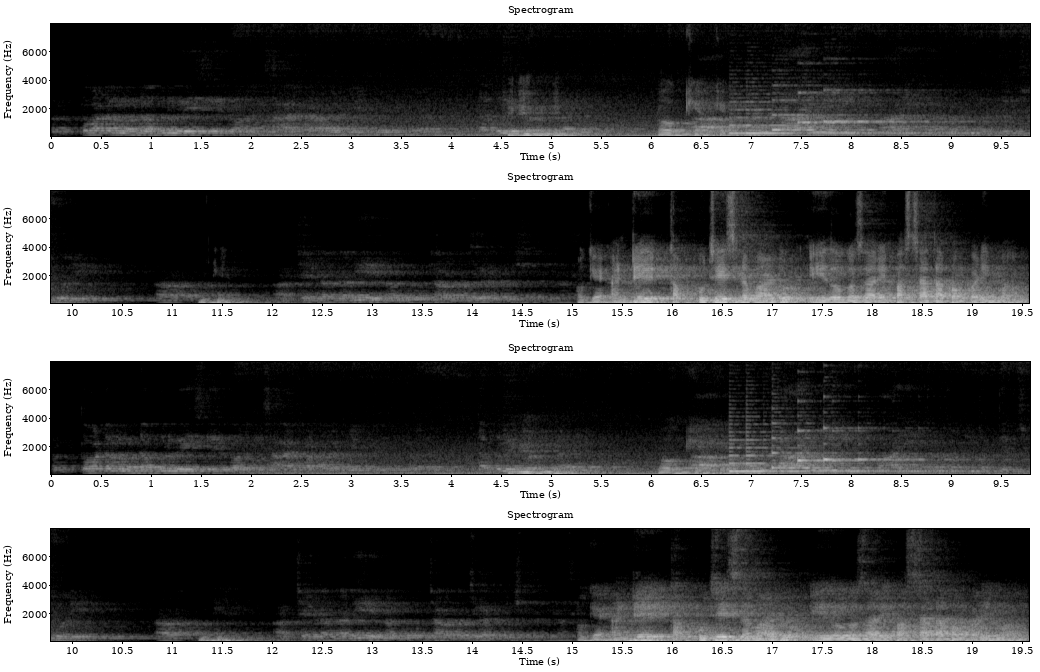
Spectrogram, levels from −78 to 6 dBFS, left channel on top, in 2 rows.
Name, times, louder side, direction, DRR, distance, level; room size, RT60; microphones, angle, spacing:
voice 1, 0.3-3.9 4.2-5.5 6.4-10.2 10.8-11.2 12.0-15.6, equal, 35° right, -6 dB, 1.7 m, -38 dB
sound 1, 1.8-9.9, equal, 20° left, 1.3 m, -41 dB
voice 2, 4.6-5.1 6.1-6.8 11.3-11.6 15.0-19.5, left 2 dB, 60° left, 2 dB, 0.6 m, -21 dB
sound 2, 6.8-10.4, right 1 dB, 55° right, 0.5 m, -29 dB
15.0 x 5.0 x 2.7 m, 2.8 s
head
